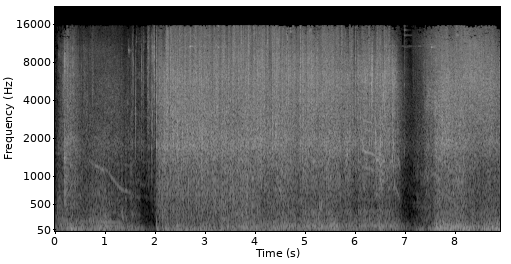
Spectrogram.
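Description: Gunfire sound effect in a comedy skit, a dense rattling barrage like machine-gun fire in three long stretches split by two brief gaps, loud and continuous with no talk.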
